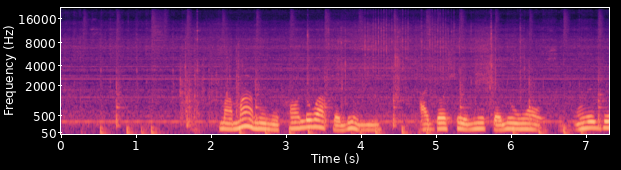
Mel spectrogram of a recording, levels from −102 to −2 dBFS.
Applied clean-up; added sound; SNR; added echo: none; Drum kit + Printer; 11 dB; none.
